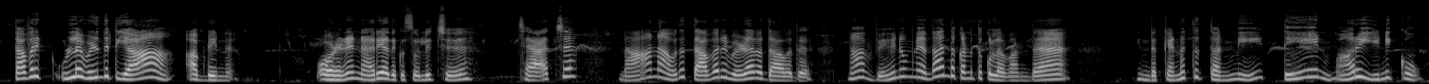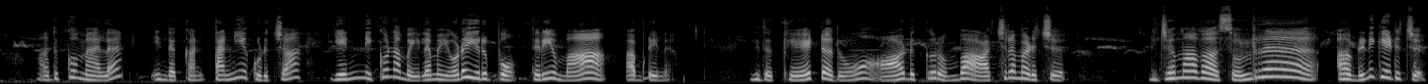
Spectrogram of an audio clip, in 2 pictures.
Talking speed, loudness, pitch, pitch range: 95 wpm, -25 LUFS, 245 Hz, 215-295 Hz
